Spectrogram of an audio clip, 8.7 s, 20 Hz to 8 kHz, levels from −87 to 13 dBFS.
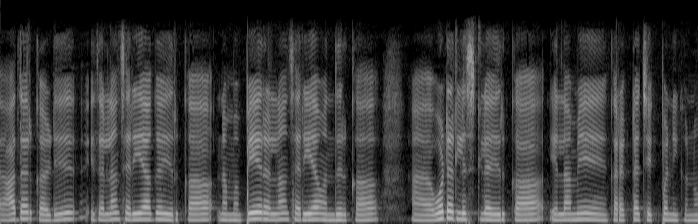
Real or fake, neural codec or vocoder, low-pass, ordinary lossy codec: real; none; 7.2 kHz; AAC, 48 kbps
